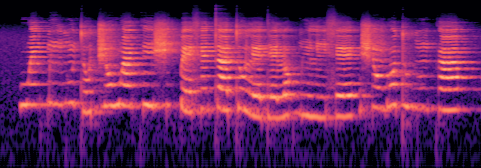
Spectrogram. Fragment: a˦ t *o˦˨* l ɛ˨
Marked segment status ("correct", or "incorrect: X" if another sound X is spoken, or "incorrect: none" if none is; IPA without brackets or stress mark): correct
